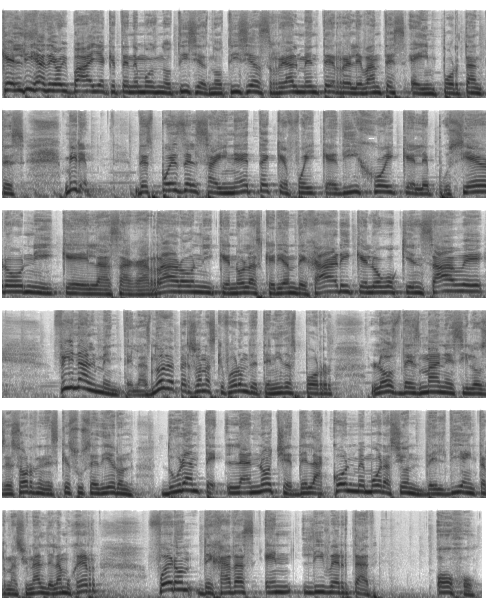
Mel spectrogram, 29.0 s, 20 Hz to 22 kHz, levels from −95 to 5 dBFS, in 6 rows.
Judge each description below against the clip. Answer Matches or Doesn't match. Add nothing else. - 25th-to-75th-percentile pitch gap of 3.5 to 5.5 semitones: Matches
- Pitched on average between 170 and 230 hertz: Matches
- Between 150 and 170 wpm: Matches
